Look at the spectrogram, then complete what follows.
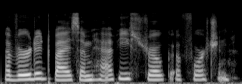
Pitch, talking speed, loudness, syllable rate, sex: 220 Hz, 175 wpm, -17 LUFS, 5.6 syllables/s, female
